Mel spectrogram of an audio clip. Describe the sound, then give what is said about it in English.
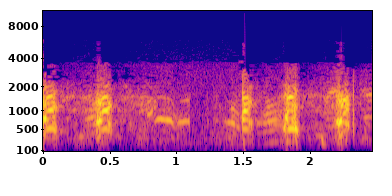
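A dog barks four times in short, uneven bursts, sounding muffled and thin as if coming over a phone line, with a faint murmur of voices in the background between barks. “Who has dogs?”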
